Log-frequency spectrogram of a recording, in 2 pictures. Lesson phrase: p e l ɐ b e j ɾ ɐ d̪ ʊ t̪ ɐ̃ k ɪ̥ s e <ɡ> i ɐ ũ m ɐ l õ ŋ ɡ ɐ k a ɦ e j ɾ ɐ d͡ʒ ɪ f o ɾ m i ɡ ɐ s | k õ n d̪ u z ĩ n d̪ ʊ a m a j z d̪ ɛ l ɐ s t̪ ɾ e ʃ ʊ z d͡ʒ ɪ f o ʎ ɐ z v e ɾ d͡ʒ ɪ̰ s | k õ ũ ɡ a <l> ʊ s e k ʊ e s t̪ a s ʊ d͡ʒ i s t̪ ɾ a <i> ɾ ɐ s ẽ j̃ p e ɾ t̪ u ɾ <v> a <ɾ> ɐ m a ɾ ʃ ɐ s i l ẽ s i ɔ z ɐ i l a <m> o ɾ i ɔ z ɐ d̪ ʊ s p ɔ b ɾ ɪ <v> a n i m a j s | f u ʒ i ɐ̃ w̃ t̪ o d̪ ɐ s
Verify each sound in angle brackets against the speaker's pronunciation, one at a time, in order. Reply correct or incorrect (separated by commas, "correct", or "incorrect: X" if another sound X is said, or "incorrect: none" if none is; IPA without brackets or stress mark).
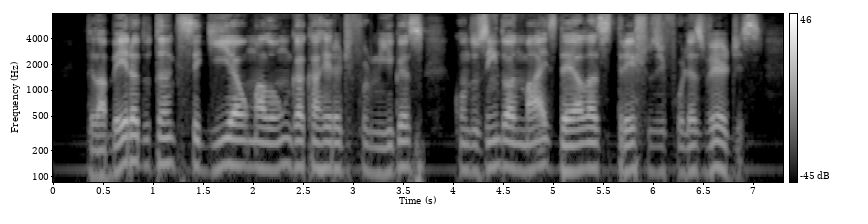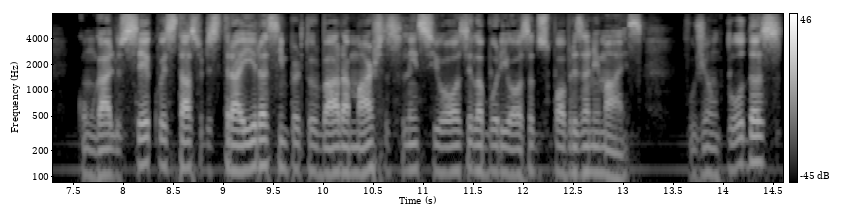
correct, incorrect: ʎ, correct, incorrect: b, correct, incorrect: b, incorrect: z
